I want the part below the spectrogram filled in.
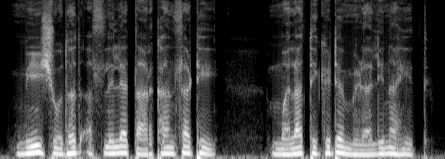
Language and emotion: Marathi, sad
